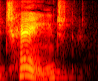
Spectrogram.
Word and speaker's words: changed: O E de changed não é pronunciado. E o D é uma consoante oclusiva que vem só fechando esse som e pode aparecer mais, menos ou nada.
